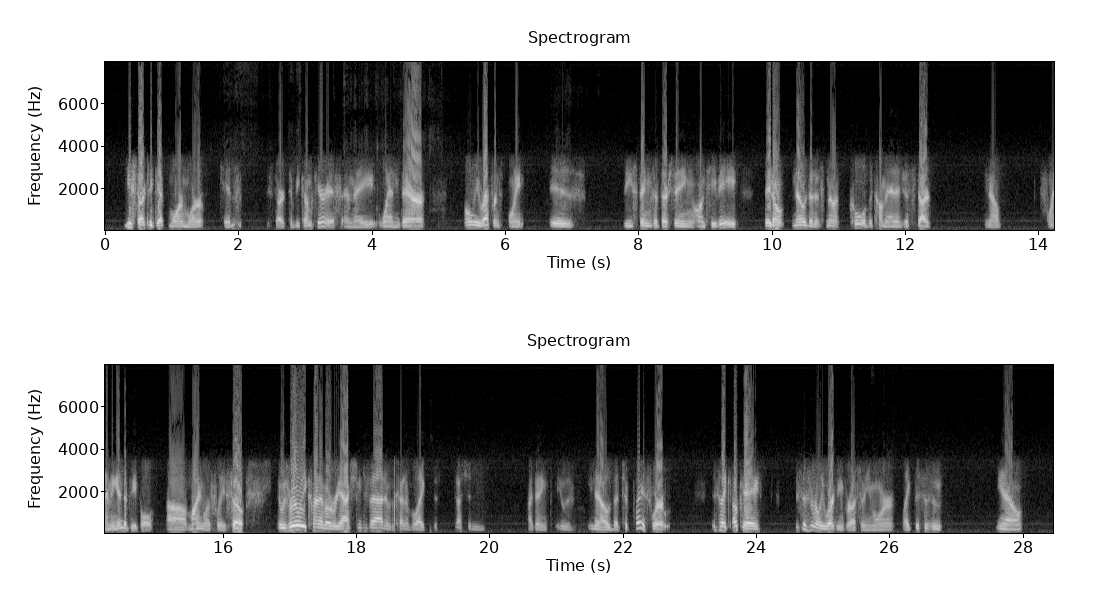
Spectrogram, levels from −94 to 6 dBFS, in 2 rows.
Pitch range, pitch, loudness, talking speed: 110-125 Hz, 115 Hz, -18 LUFS, 185 wpm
